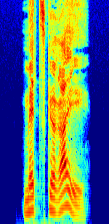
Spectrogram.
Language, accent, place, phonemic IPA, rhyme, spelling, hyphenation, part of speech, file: German, Germany, Berlin, /mɛtsɡəˈʁaɪ̯/, -aɪ̯, Metzgerei, Metz‧ge‧rei, noun, De-Metzgerei.ogg
- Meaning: butcher's, butcher's shop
